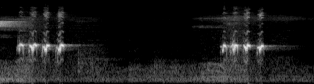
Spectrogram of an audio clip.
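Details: Female sooty-headed bulbul calling to a male: two quick bursts of four bright, ringing notes, separated by about one and a half seconds of quiet.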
